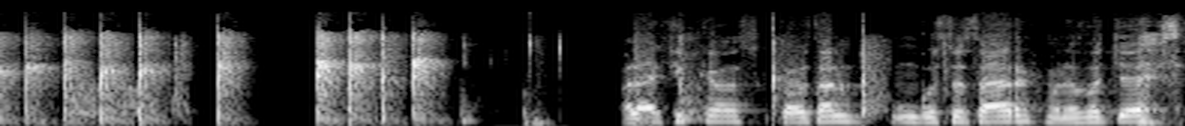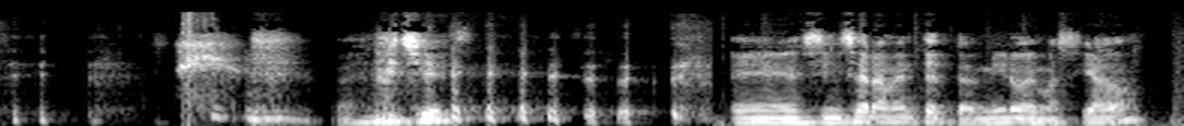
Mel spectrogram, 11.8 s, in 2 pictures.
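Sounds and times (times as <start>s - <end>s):
audience applause: 0.0s - 1.0s
speech: 3.1s - 6.2s, 7.2s - 11.8s
laughter: 5.7s - 6.4s, 7.2s - 9.5s.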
